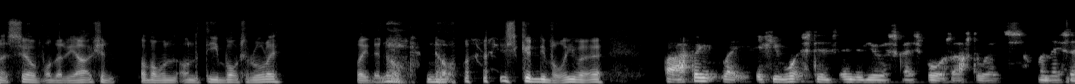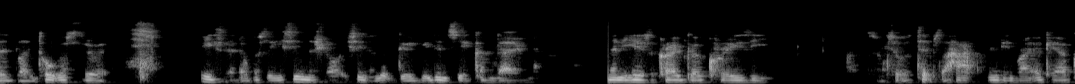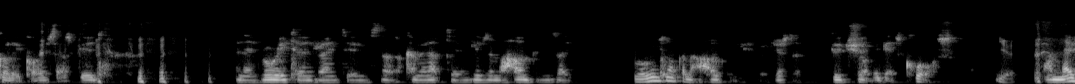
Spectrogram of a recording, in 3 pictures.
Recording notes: We had to record this weeks episode via Skype due to circumstances out of our control, the audio is shite so please bear with us and we apologise in advance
